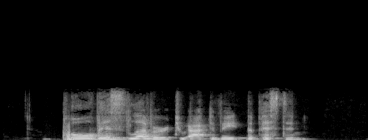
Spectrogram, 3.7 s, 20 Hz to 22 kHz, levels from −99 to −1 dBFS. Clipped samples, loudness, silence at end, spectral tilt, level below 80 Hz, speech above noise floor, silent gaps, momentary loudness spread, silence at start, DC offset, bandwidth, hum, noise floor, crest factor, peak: under 0.1%; -26 LUFS; 0.6 s; -5 dB/octave; -64 dBFS; 60 dB; none; 10 LU; 0.65 s; under 0.1%; 8.2 kHz; none; -85 dBFS; 18 dB; -10 dBFS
